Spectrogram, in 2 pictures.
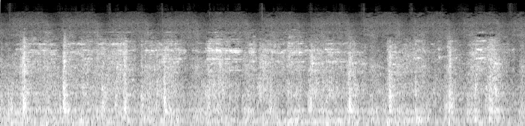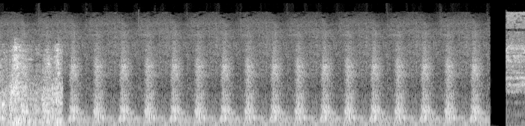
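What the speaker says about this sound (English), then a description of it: "The Limited rushed by with a growl and a roar." A train in the video game Sodor Online Remake rushes steadily past with loud, rhythmic clickety-clack, the rumble thinning to a lighter, regular beat before cutting off abruptly.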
